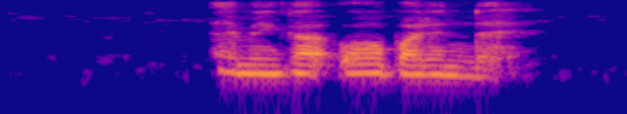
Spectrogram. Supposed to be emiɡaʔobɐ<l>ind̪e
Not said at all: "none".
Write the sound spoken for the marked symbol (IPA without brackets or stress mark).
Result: ɾ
